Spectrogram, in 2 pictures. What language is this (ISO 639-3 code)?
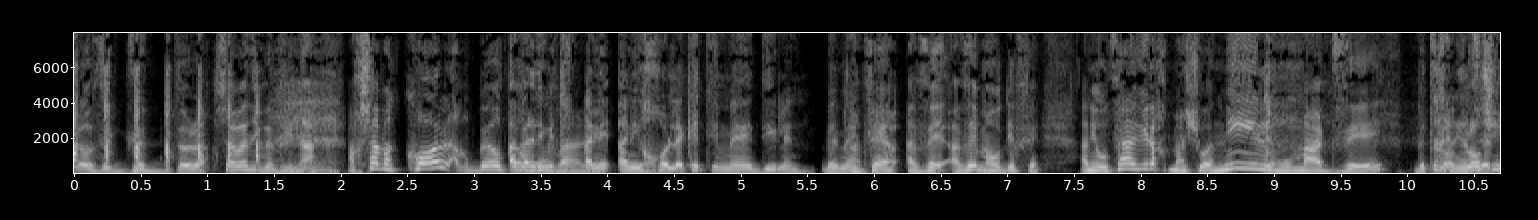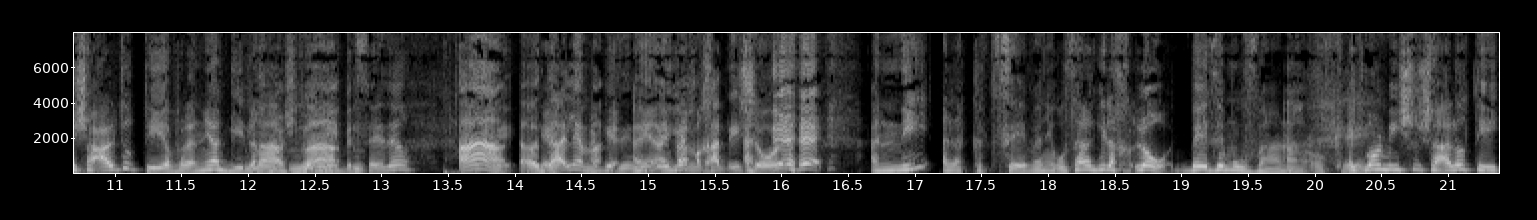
heb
